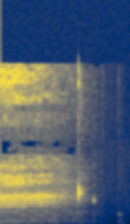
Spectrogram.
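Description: A full inhale during a tension-release relaxation exercise: a steady, airy breath drawn in for under a second, close and soft, trailing into quiet with a few faint clicks.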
